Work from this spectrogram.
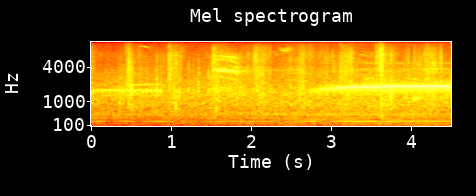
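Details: A male American toad, hidden at the edge of the Delaware Canal, possibly under debris, gives a long, steady, high musical trill that swells louder toward the end, in spring among daffodils.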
